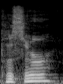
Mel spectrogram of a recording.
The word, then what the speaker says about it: Pusser: Am I saying his name wrong? – Pusser. – Is it Pusser? – Pusser.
